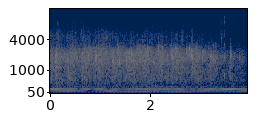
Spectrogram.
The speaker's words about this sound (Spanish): Gracias, pero yo no sé si usted puede darle un aplauso al Señor por eso.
